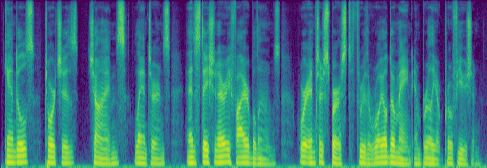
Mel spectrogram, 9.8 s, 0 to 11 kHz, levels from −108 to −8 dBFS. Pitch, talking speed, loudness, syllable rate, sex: 105 Hz, 105 wpm, -20 LUFS, 4.0 syllables/s, male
